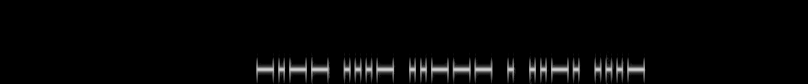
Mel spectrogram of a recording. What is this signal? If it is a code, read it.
Morse code, heard as a keyed tone, about 22 wpm, 700 Hz. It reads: YV2EFV
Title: DXCC-100 Call Signs - 6 Characters - Repeated 2x - 22wpm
